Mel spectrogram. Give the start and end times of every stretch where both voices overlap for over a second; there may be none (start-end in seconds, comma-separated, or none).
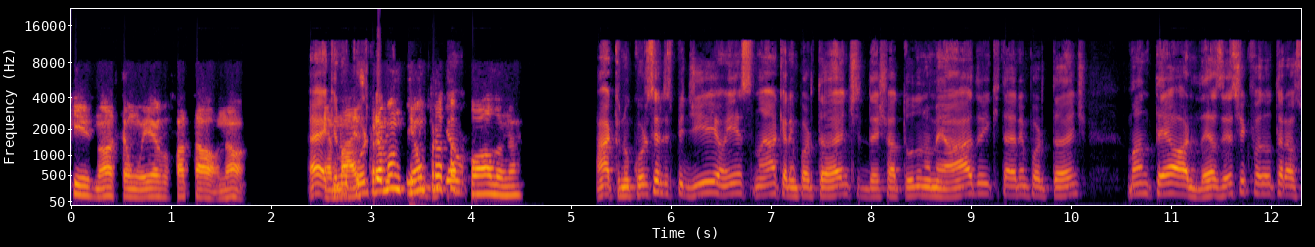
2.5-4.0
